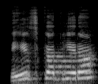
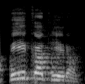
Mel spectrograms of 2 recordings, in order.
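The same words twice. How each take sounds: First: बेज said with a clear z ending, "bez"; Bayes pronounced right. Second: बे said without the z, just "bay"; the wrong apostrophe reading; wrong "Bay's" reading. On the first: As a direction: say बेज with the final z sound. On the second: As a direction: drop the z, say बे. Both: Shown as a demonstration. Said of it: "दोनों चीज में difference है".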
